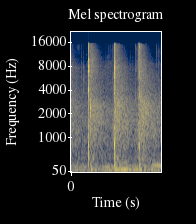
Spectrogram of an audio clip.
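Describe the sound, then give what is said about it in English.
Four sharp hand claps land on a steady, evenly spaced beat about half a second apart as a group claps before starting a song, with a faint low bass tone from a bassist humming underneath. “We're clapping.”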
